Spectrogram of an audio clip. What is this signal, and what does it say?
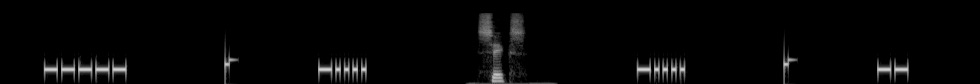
Morse code, heard as a keyed tone, about 28 wpm, 700 Hz. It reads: 0 6 6 M
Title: Single Letter-Number Alt 28wpm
